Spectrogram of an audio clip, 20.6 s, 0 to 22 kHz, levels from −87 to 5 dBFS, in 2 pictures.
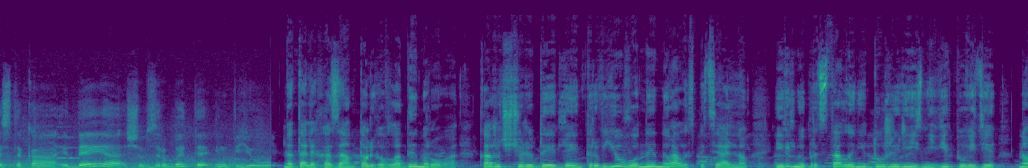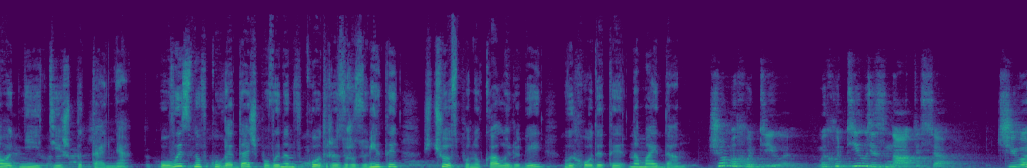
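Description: Compressed frames are skipped at 3.65–3.68, 6.69, 7.85–7.88, 12.53, 13.97–14.01, 15.53–15.58 and 18.95–18.98 s. Missing or rejected frames make the sound jump ahead by roughly 70 ms to a fifth of a second, with a short blip or click at each join.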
